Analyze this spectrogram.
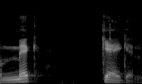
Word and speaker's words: McGeogh: So McGeoghan. McGeoghan. Yeah, so Geoghan is phonetically Gagan if you were in McGeoghan.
